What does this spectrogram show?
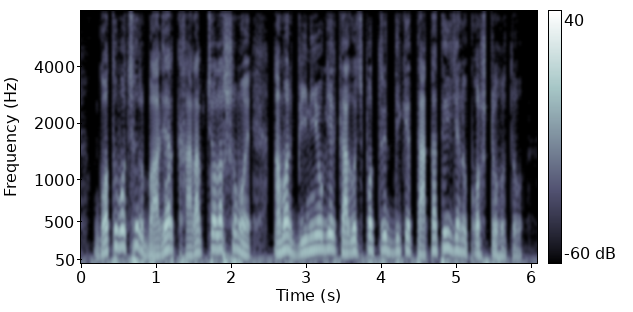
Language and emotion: Bengali, sad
